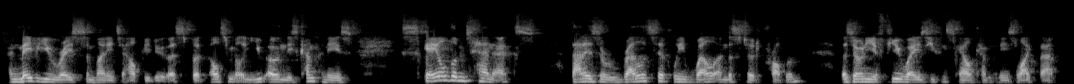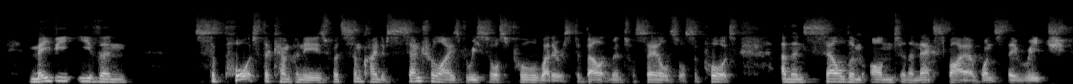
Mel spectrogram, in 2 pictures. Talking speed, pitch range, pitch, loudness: 195 wpm, 105-130 Hz, 115 Hz, -24 LUFS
